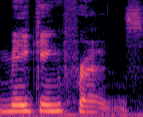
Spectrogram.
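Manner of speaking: slowed down. Talking to viewers in a video, repeating two words, slower.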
